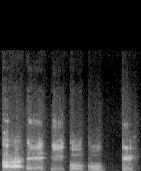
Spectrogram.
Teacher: En guaraní es seis vocales orales y la sexta es la u, la i de agua.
